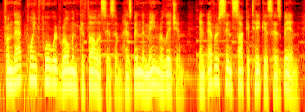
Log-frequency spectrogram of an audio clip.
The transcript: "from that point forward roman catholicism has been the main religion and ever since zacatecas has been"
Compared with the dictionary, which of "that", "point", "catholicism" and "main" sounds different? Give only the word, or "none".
none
